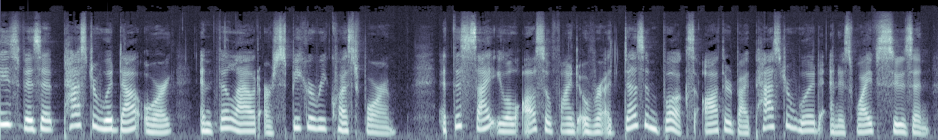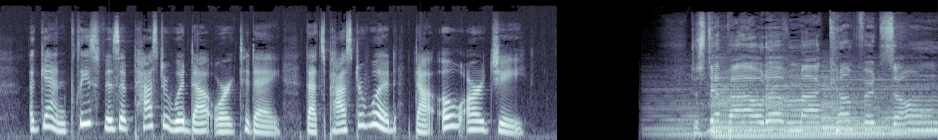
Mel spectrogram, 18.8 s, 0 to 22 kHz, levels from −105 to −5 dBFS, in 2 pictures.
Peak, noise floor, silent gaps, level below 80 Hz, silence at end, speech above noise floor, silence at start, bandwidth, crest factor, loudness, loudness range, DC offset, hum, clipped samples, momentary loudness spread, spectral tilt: 0 dBFS; -36 dBFS; 14.94-15.77 s; -46 dBFS; 0 s; 19 dB; 0 s; 16.5 kHz; 18 dB; -17 LUFS; 5 LU; under 0.1%; none; under 0.1%; 8 LU; -4.5 dB/octave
